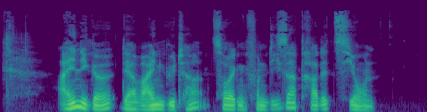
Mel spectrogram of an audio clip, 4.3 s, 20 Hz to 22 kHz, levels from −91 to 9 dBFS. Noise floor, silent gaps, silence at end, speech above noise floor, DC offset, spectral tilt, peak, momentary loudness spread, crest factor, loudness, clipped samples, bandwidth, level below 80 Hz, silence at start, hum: -47 dBFS; none; 0.55 s; 24 dB; under 0.1%; -6.5 dB/octave; -6 dBFS; 9 LU; 18 dB; -23 LUFS; under 0.1%; 15.5 kHz; -54 dBFS; 0.05 s; none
